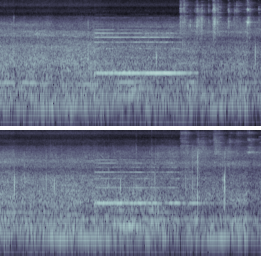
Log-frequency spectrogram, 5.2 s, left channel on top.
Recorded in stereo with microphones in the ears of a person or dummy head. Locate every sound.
1.9 s a violin: 45° left (ahead or behind), 2 m
3.6 s keys jangling: 85° left, 0.6 m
